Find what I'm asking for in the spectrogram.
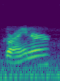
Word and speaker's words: Griner: Yes, the reason why I'm calling today is because of that Brittany Griner.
